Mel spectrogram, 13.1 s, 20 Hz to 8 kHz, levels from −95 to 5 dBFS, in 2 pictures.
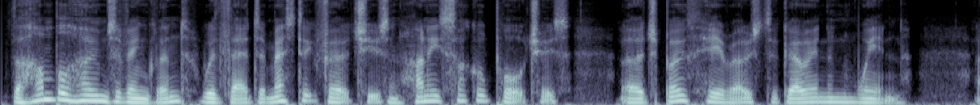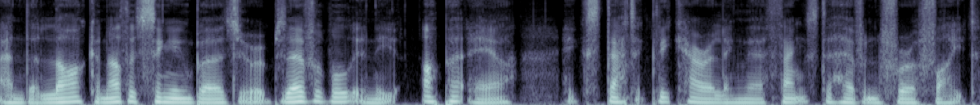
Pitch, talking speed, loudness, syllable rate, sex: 115 Hz, 195 wpm, -19 LUFS, 5.9 syllables/s, male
